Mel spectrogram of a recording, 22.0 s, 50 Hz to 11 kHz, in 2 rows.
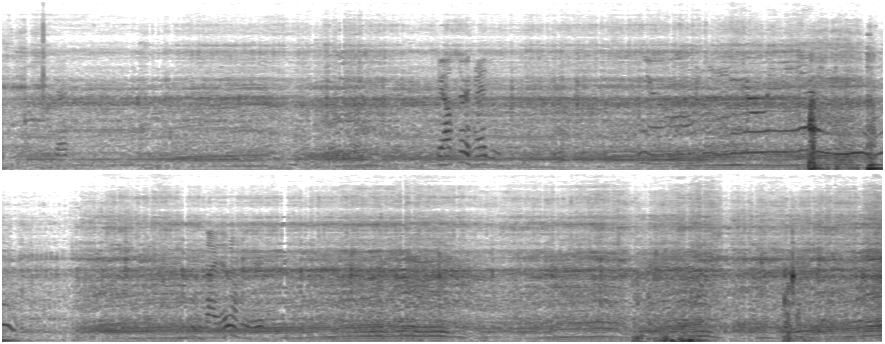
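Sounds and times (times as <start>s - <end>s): atv engine revving: 0.0s - 22.0s
heavy thumps: 9.9s - 11.6s, 18.8s - 20.1s, 20.7s - 21.4s.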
